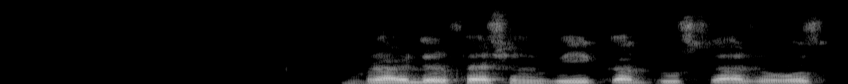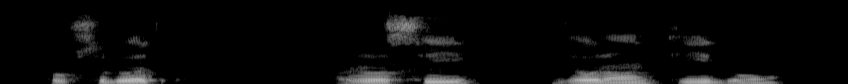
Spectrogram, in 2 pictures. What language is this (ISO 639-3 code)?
urd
